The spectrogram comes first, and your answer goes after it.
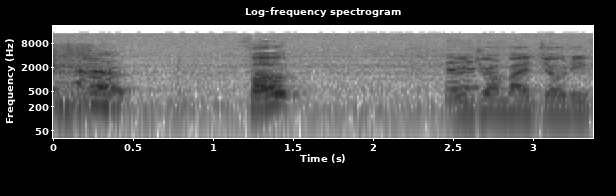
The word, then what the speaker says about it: Focht: Focht? We're joined by Jodi Focht of Venango.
